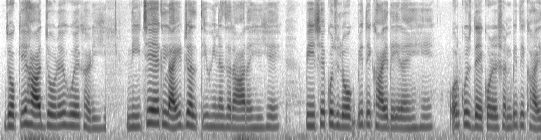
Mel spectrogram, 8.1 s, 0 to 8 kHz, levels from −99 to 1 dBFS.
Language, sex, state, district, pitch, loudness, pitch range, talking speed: Hindi, female, Bihar, Lakhisarai, 195 Hz, -29 LUFS, 185-215 Hz, 245 wpm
